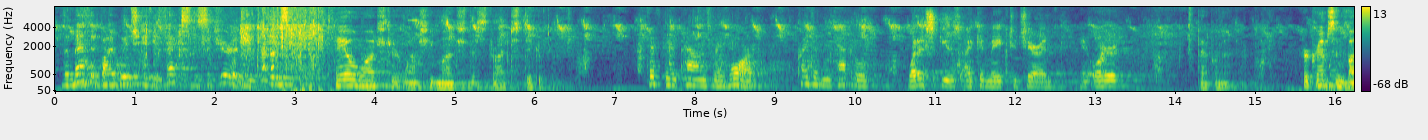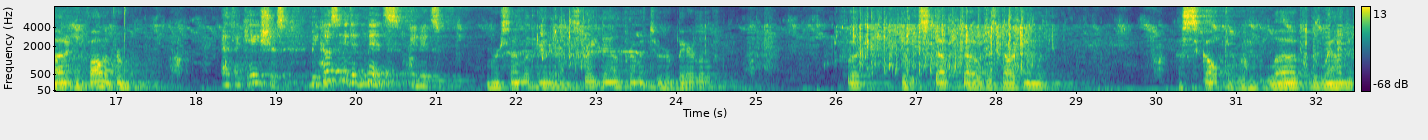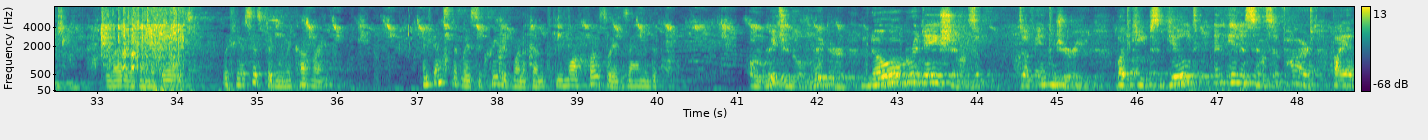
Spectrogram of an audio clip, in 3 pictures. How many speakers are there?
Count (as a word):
four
